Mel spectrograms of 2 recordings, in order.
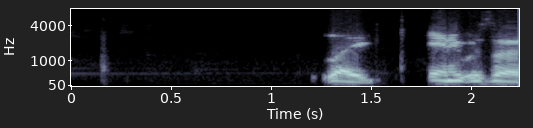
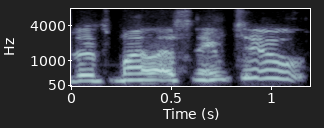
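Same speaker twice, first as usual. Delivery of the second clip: high, slow shocked exclamation; shocked shout; 13 semitones higher, slower than usual. Retold or imitated. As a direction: yell it out in horror. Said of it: "And I was like".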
